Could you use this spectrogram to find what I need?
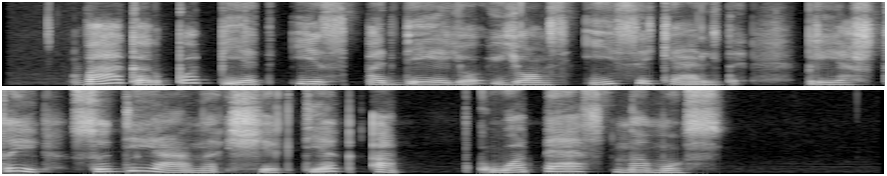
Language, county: Lithuanian, Klaipėda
